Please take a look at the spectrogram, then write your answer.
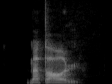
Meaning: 1. my word! (expression of surprise) 2. swear to God!
- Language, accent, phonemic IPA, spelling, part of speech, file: French, France, /ma pa.ʁɔl/, ma parole, interjection, LL-Q150 (fra)-ma parole.wav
